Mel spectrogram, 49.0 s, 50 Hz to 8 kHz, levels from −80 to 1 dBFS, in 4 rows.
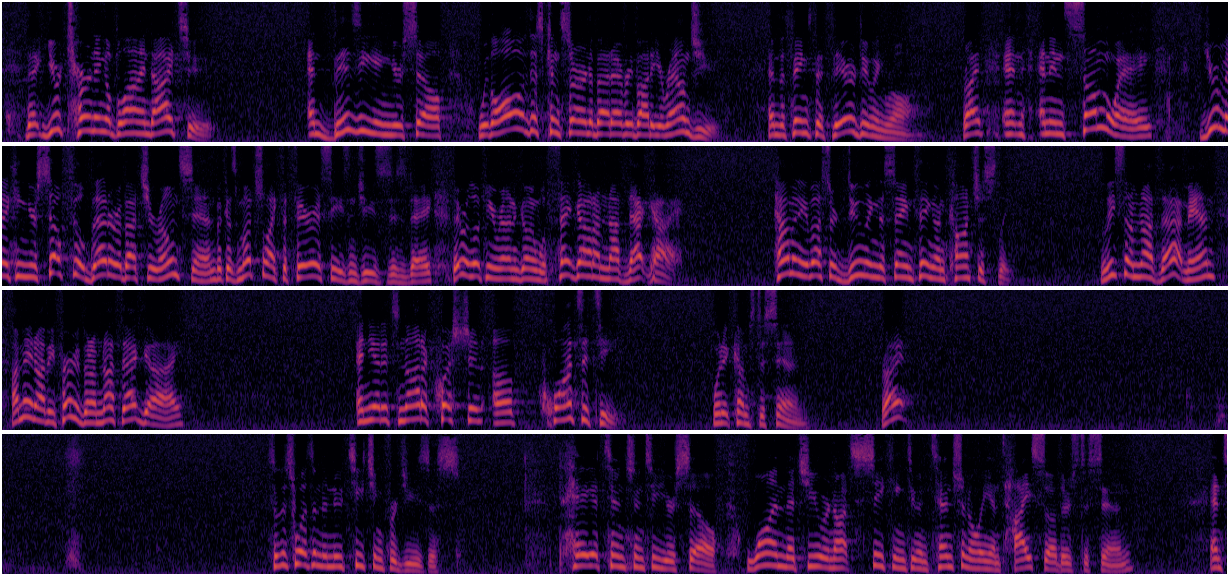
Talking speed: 155 wpm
